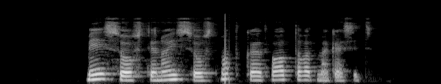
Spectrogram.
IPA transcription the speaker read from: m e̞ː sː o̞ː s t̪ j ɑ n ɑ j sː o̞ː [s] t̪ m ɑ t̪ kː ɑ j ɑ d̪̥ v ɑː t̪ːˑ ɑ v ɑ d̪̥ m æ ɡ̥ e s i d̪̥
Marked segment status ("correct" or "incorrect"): correct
